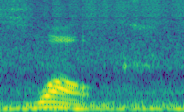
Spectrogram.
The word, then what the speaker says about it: walk: and it says that the word walk and talk that the L is not pronounced okay what is wall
